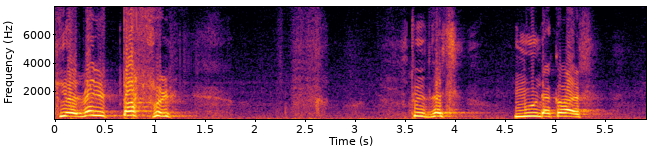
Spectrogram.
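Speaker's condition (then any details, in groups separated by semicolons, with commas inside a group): Cerebral palsy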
